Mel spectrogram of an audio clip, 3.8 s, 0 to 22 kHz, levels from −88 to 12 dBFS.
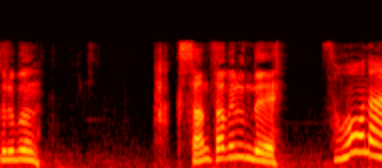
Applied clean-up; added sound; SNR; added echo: neural separator model SepFormer DNS4.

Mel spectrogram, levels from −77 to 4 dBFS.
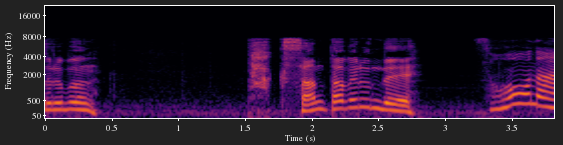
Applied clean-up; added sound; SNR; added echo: none; none; none; none.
